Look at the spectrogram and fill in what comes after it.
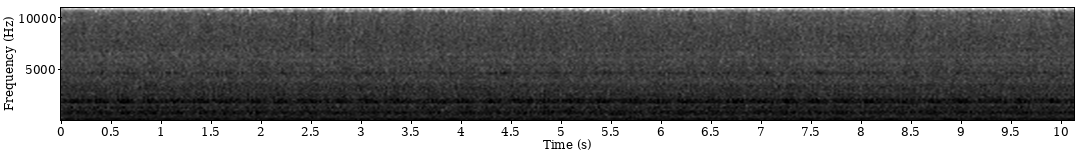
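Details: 2018 Jeep Wrangler JL, 2.0L turbo, after replacing the timing chain tensioner to cure a rattle on cold startup: smooth, even idle hum with no rattle or ticking, quiet and healthy.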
